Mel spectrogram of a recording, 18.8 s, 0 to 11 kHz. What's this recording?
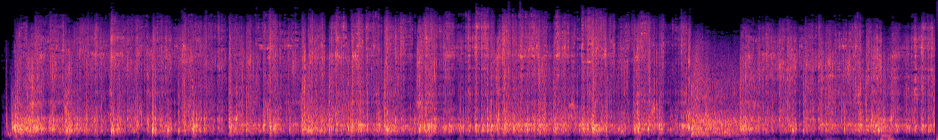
Breaking done with parts taken from broken radios and other electronics, c-casette recording from 1985, explosion at end, done with aforementioned breaking and by using thunder sound as a explosion. Used audacity noise removal to remove noise.
artificial, breaking, smashing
